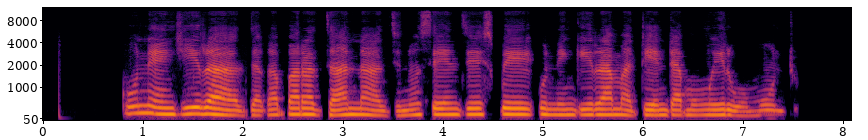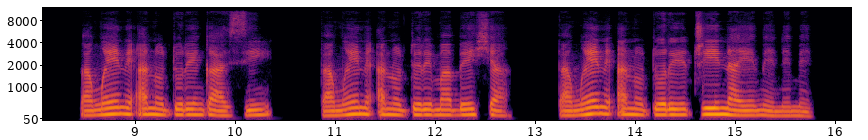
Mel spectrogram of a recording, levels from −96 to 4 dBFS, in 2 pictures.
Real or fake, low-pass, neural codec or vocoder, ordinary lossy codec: real; 10.8 kHz; none; MP3, 96 kbps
